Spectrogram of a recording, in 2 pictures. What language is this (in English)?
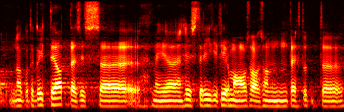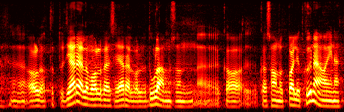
Estonian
